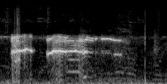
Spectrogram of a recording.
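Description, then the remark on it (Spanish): A child's voice imitates a puppy barking: a few short, high-pitched yapping barks in quick succession, fairly loud, with no other talking. “A ver, hazle como perrito.”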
